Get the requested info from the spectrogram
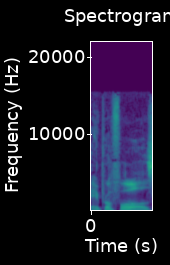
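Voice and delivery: mock-sarcastic delivery. Retelling how he answered her question on april 1st; retelling a sarcastic remark. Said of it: "I like say it sarcastically".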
